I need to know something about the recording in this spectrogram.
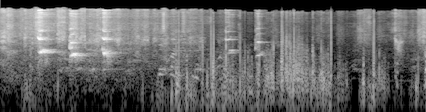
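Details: Toy Pomeranians happily welcome their owner back after a vacation. Three sharp, high yips come in quick succession, followed by rustling, shuffling noise and faint voices.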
